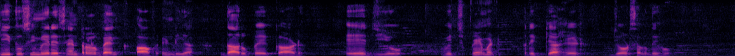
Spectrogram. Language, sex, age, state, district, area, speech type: Punjabi, male, 18-30, Punjab, Muktsar, rural, read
